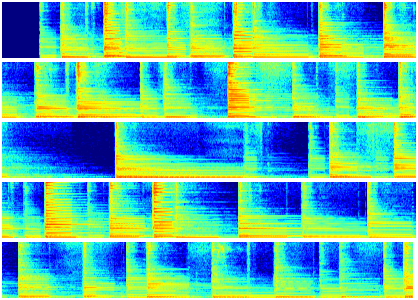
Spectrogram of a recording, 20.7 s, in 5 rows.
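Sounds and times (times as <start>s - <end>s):
guitar in E flat: 0.4s - 20.6s.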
